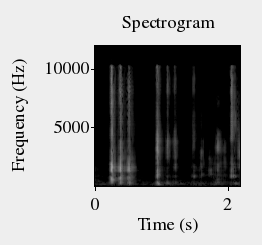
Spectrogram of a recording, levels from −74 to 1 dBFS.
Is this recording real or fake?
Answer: fake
